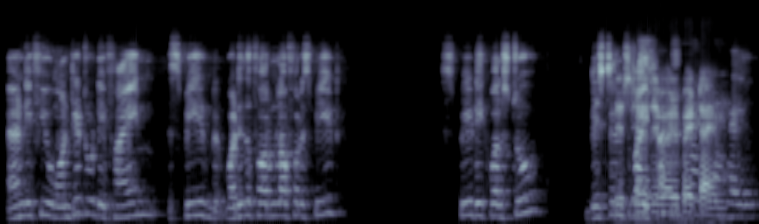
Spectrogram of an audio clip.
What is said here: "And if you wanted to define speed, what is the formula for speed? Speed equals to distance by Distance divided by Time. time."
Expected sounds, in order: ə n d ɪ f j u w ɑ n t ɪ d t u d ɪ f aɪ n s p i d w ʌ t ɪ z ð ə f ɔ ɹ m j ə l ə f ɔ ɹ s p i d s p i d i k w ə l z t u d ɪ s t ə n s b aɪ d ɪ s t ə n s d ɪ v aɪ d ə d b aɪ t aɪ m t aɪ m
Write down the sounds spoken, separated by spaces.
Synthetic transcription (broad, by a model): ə n d ɪ f j u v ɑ n t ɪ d t u d ɪ f aɪ n s p i d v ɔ t ɪ z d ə f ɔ ɹ m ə l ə f ɔ ɹ s p i d s p i d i k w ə l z t u d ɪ s t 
